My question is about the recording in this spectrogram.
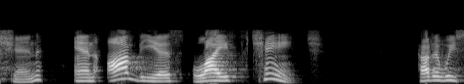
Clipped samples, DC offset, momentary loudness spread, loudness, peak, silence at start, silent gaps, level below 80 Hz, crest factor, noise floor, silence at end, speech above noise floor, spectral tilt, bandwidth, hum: under 0.1%; under 0.1%; 15 LU; -15 LUFS; 0 dBFS; 0 s; none; -64 dBFS; 16 dB; -75 dBFS; 0 s; 60 dB; -8 dB/octave; 5.2 kHz; none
